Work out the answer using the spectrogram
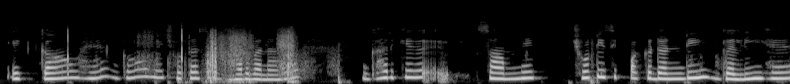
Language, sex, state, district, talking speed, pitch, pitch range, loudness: Hindi, female, Bihar, West Champaran, 145 wpm, 280 Hz, 260-310 Hz, -19 LUFS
